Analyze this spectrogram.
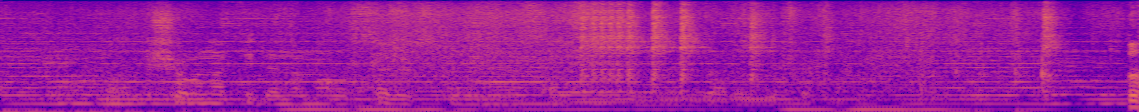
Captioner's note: speaks in ukrainian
